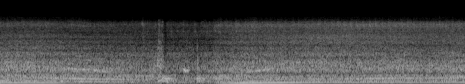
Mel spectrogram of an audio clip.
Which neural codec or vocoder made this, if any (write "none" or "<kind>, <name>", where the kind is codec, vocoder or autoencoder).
none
